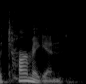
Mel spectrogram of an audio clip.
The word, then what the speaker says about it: ptarmigan: It's a ptarmigan. – Ptarmigan. So the P is silent.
